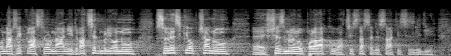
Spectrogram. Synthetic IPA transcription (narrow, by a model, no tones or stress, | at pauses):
onar̝ɛklasɾovnaːɲiːdvat͡sɛt̪mɪlɪjonuː | sovjɛt͡skixop̚t͡ʃanuː | ʃɛst̪mɪlɪjonuːpo̞laːkuːat̪r̥ɪst̪asɛdm̩dɛsaːt̪̚cɪsiːt͡slɪɟḭː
